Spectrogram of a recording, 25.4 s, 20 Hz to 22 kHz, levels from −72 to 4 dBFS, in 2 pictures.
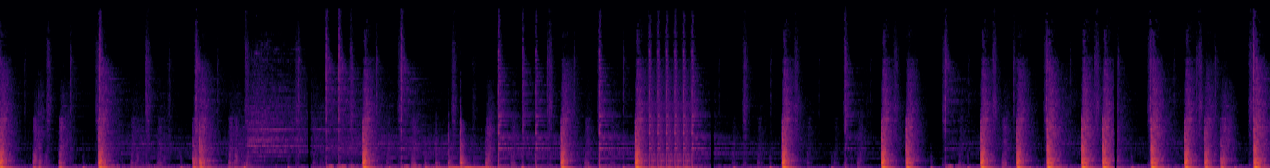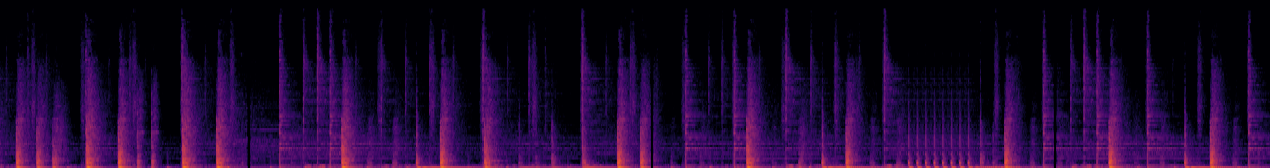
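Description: At 3.08 s the music drops out for 28 ms, the first gap at a join of encoded pieces. The same short silence, now 32 ms, recurs every 4.0 s, at 7.11, 11.14, 15.17, 19.20 and 23.24 s. The pieces were encoded separately and butted together untrimmed, so encoder start delay and last-frame padding leave a clean hole with smeared edges, after which the music resumes where it stopped.

Between 6.51 and 6.94 s a system hang loop repeats one 85 ms slice five times, a stutter at 11.7 Hz that fits a 4096-sample ring buffer replayed while the machine froze. It returns from 21.83 to 22.43 s with seven repeats, and the music then continues with essentially nothing skipped.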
